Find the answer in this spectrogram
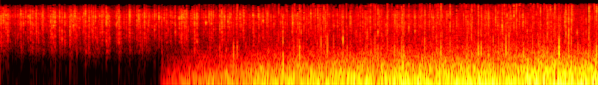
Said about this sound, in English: A fireplace is always pleasant. This log with cooling embers provides a wonderful backdrop.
